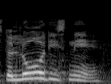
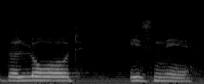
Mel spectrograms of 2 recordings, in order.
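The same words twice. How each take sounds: First: "The Lord is near" loud and firm, "Lord" punched with a falling tune; emphatic declaration. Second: Soft, hushed "The Lord is near" with "Lord" gently leaned on; soft first reading. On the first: Pastor insists to the congregation the verse is real, emphatic. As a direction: proclaim "The Lord is near" as settled fact, hitting "Lord". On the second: Pastor first reads the verse to the congregation, softly. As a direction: quietly lay "The Lord is near" down, "near" trailing away. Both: Shown as a demonstration. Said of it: "It's not a theoretical point".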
